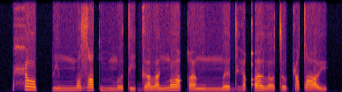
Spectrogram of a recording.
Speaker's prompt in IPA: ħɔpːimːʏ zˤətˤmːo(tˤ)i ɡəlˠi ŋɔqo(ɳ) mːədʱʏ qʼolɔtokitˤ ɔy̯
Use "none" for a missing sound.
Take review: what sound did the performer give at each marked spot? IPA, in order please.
t, ŋ

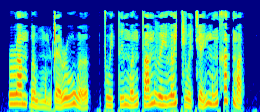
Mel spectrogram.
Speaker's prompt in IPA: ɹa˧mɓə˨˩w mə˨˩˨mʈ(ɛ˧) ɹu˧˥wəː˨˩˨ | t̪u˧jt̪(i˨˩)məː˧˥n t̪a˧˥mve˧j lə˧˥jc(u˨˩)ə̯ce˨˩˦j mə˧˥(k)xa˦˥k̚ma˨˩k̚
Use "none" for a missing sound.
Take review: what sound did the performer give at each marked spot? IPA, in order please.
ɛ˨˩, i˧˥, u˨˩, ŋ

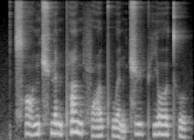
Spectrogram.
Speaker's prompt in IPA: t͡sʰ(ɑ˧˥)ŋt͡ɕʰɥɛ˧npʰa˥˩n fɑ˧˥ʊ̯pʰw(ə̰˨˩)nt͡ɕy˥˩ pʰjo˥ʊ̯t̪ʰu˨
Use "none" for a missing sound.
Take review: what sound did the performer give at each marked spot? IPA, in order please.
ɑ˧˥, ə̰˨˩

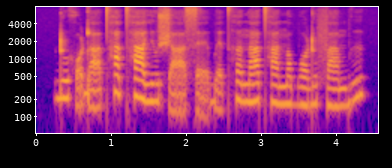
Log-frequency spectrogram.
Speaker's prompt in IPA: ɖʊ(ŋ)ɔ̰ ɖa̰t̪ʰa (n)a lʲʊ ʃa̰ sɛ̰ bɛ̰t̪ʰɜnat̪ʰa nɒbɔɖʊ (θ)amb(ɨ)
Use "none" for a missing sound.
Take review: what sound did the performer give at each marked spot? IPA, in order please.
x, t̪ʰ, f, ɨ

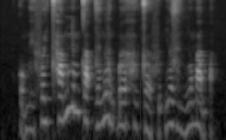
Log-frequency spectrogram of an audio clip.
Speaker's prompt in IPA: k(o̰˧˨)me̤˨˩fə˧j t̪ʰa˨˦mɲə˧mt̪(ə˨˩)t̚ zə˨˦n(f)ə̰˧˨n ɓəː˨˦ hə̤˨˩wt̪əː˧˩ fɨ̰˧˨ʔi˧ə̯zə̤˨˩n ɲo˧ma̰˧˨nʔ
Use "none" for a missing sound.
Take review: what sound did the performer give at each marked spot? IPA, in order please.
o̰˧˨, a˨˩, v

